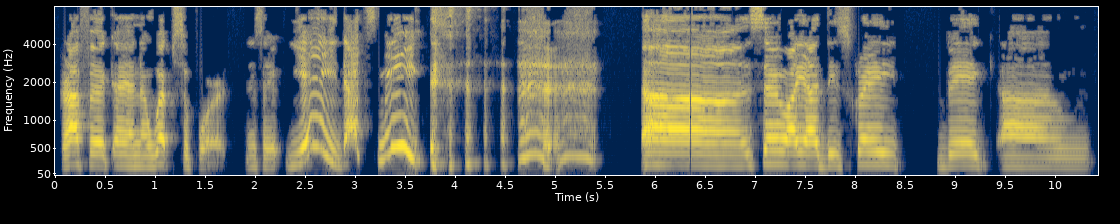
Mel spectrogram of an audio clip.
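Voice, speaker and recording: A woman's voice: mid-range voice, sing-song, extremely slow, no room sound, clean studio sound. A woman from Italy with an Italian accent, informally introducing herself on an online call, searching for words. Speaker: web and graphic designer on a nonprofit team.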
